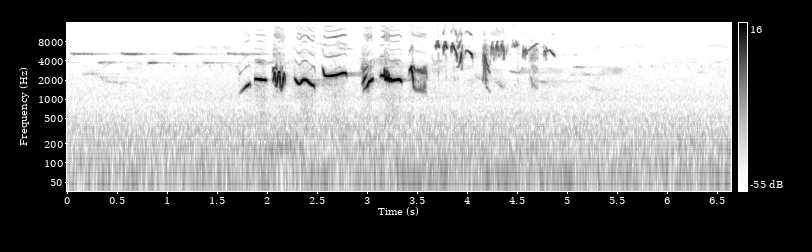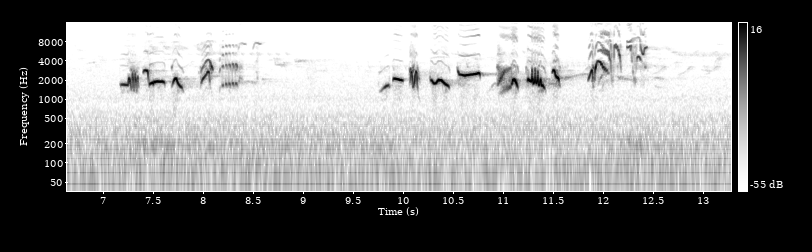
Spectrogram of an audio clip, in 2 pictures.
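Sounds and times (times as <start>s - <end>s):
Common blackbird Turdus merula warbling song: 0.0s - 13.2s.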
